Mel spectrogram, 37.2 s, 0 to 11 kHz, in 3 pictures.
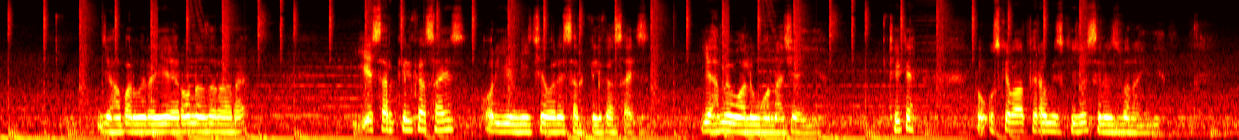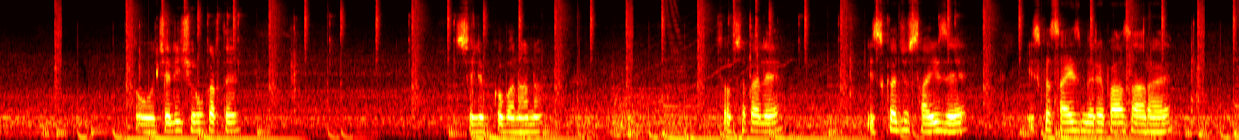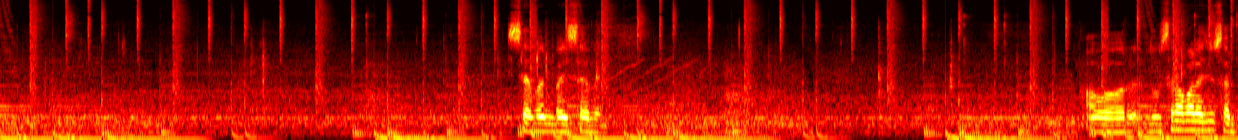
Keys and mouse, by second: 13.7 space, 14.4 ctrl+alt+click, 15.6 click, 19.5 click, 19.8 space, 20.3 click, 21.7 click, 27.2 l, 28.2 click, 29.7 KP_7, 29.9 Tab, 30.0 KP_7, 30.5 KP_Enter, 34.3 click, 34.6 space, 36.6 click, 37.0 space.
